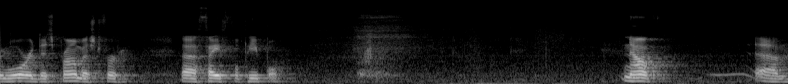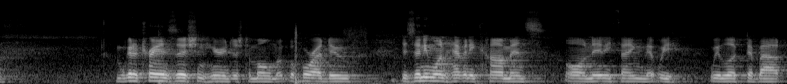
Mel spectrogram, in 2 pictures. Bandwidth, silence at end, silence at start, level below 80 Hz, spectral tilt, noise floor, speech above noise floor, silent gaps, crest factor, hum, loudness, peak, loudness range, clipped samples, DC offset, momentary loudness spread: 12.5 kHz; 0 s; 0 s; -54 dBFS; -7 dB/octave; -52 dBFS; 29 dB; none; 20 dB; none; -23 LUFS; -4 dBFS; 6 LU; under 0.1%; under 0.1%; 19 LU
